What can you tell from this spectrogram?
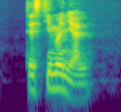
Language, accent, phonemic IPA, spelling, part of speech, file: French, France, /tɛs.ti.mɔ.njal/, testimonial, adjective, LL-Q150 (fra)-testimonial.wav
- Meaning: testimonial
